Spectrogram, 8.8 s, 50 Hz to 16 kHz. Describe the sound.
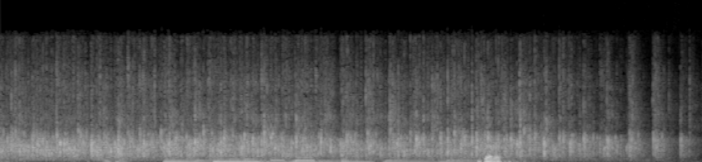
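A concert audience at the CPC de Argüello in Córdoba on 26 September 2008 applauds after a song, in a dense, steady wash of clapping that fades toward the end, while a man briefly speaks and a low melodic instrumental line plays underneath.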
